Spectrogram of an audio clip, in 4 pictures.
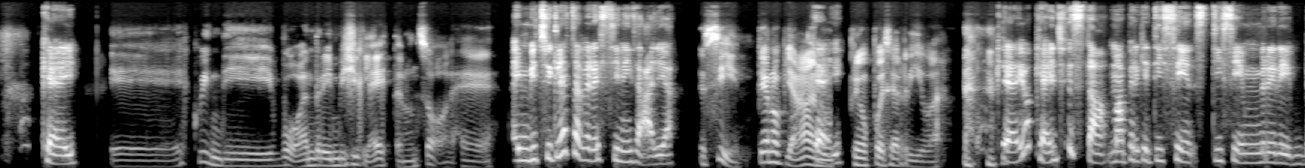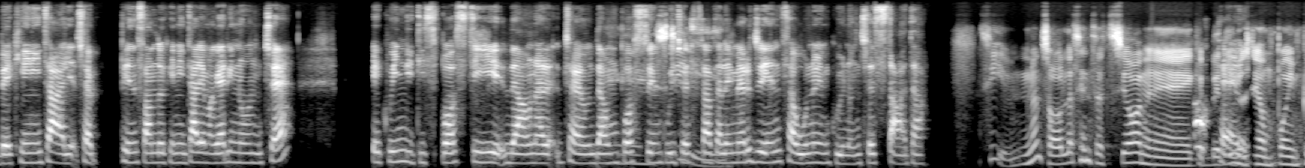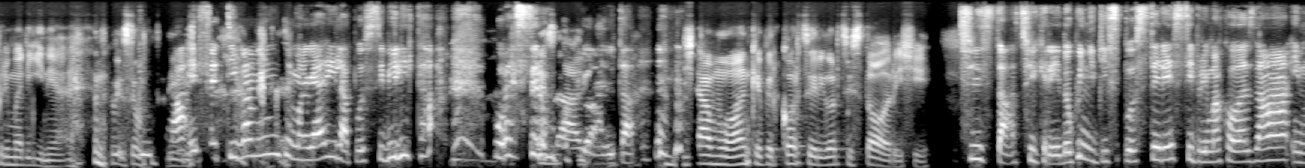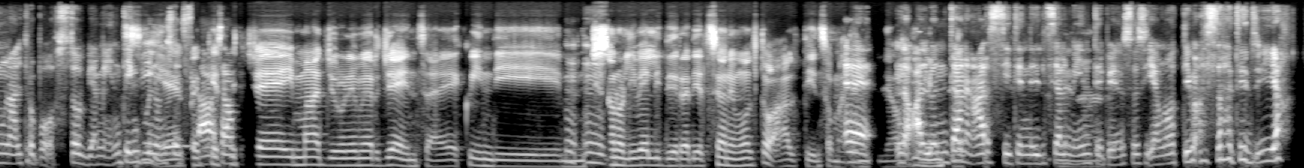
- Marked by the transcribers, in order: other background noise; chuckle; "cioè" said as "ceh"; "cioè" said as "ceh"; unintelligible speech; tapping; chuckle; laughing while speaking: "da questo punto di vist"; laughing while speaking: "possibilità"; chuckle; chuckle; unintelligible speech; laughing while speaking: "un'ottima strategia"
- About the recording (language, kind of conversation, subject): Italian, unstructured, Come ti comporteresti di fronte a una possibile emergenza nucleare?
